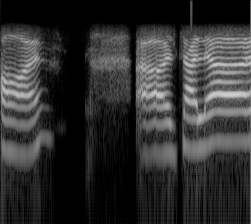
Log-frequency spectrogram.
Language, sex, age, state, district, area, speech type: Goan Konkani, female, 18-30, Goa, Tiswadi, rural, conversation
